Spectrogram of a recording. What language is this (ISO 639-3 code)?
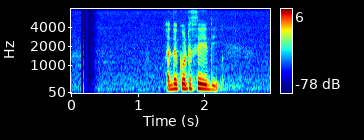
sin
